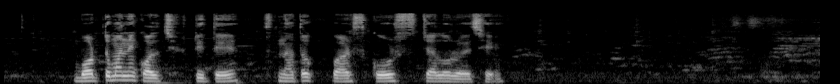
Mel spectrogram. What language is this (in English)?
Bangla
